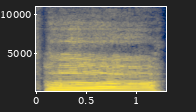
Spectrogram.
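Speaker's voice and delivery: high, loud pained oh; dismayed oh. Retold or imitated. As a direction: let out a stricken high oh. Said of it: "I was like".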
